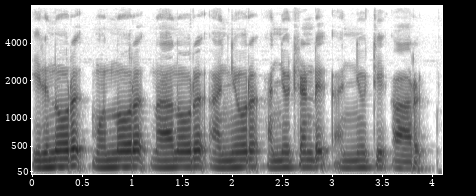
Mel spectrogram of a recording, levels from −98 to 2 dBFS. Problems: none marked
